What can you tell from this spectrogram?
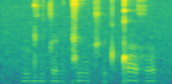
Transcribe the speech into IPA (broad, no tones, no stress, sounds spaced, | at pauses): y ɖ i t e ɽ ʏ ǁ y u̯ t͡ʃʼ ʏ t ǃ ɜ x ə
